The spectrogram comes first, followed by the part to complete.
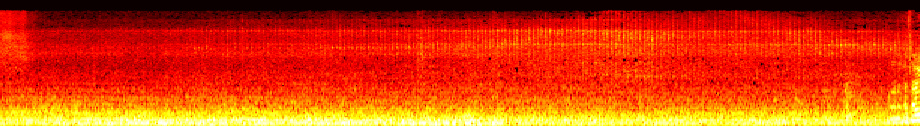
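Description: Steady engine rumble and road noise of a vehicle driving along a city street.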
